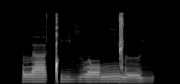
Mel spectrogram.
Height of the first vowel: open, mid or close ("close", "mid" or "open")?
open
